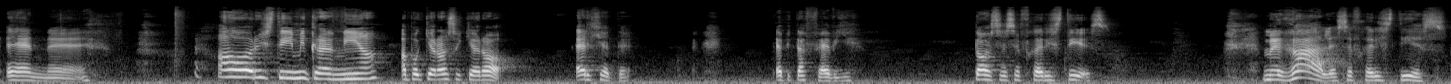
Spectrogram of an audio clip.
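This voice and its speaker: An actress playing a cheerful, fretful middle-aged wife who muses to herself in fragments and sighs in a live stage monologue. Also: female voice, mid-range voice, expressive, long pauses, natural voice. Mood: forced gratitude. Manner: fragmented musing with sighing exclamations. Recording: noisy 1979 live theatre recording.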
